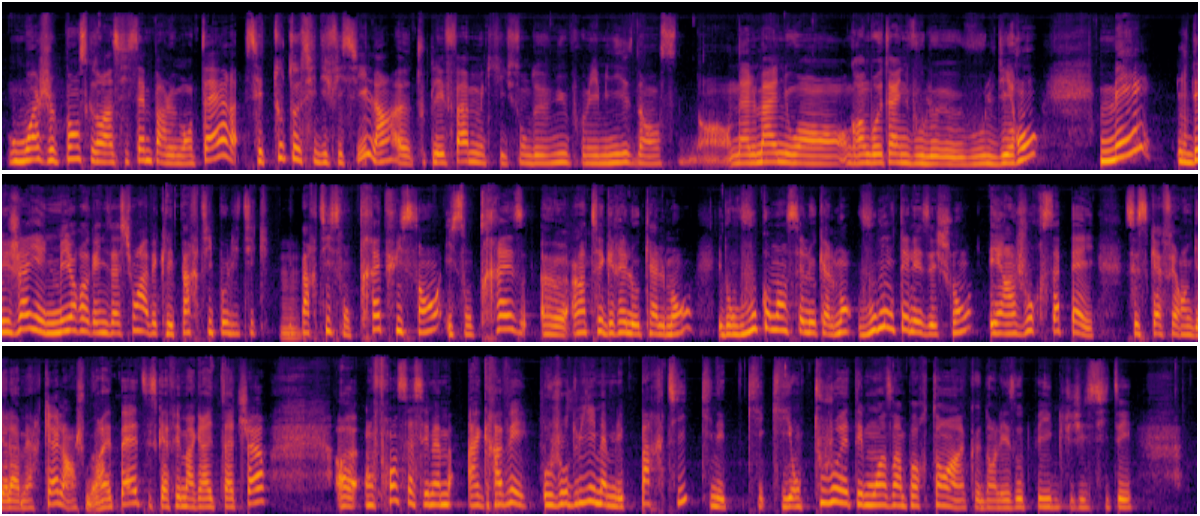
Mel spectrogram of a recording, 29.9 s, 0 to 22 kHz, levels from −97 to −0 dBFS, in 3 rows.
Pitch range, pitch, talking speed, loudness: 195-270 Hz, 230 Hz, 230 wpm, -28 LUFS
